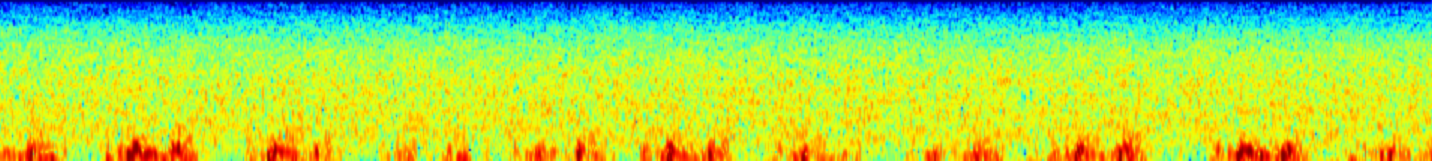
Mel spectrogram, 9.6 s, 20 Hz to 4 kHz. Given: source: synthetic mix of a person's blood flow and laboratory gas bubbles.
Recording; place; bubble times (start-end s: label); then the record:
Doppler ultrasound of blood flow; precordium
1.46-1.55 s: bubbles
1.85-2.05 s: bubbles
From the record:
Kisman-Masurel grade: 221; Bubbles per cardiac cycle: several, 3 to 8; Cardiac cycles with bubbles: 10 to 50%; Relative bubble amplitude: barely perceptible (0.100 to 0.250); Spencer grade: 2 (many but less than half of the cardiac periods contain bubble signals, singularly or in groups); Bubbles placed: anywhere in the cardiac cycle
